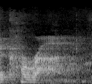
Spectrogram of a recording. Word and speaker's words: Quran: Quran. And that's, if you want to know how to pronounce that, it's K-O-R-A-N, okay? Quran. It makes it a little easier to pronounce, but it's spelled with a Q.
